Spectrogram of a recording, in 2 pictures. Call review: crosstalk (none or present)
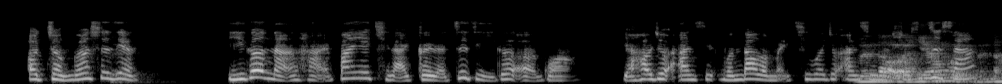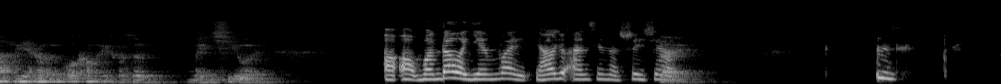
present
